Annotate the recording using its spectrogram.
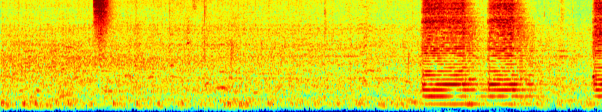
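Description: A crowd of people chatters along a street outdoors.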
